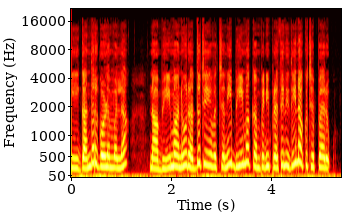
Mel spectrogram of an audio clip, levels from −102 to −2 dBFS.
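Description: Nothing goes wrong anywhere in this bit of speech, so there's no technical fault to point to at any moment.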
